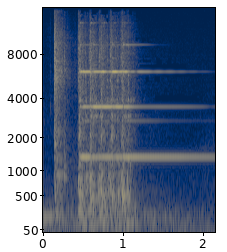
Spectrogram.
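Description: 1965 Gottlieb Bank-A-Ball electromechanical pinball machine's bell rattling for under a second, then ringing on and slowly dying away. A short clack comes just before.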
